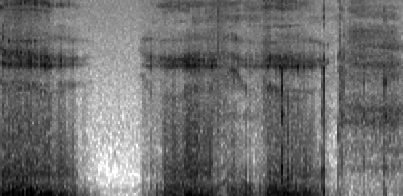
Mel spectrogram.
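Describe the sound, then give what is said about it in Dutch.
A voice imitates a deep, rumbling boom heard about every half minute, in three low, growling bursts, fairly loud, with a brief silence after the first. “En ik hoorde heel hele tijd gedreun. En eh, zeg maar, elke halve minuut hoorde ik zo.”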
